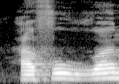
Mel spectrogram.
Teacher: کریں گے کان عفوا عفوا، عین گہرے سے ادا کریں گے، فا کو واو کے سامنے آئیں گے، واو کو اوپر تشدید زور دیں گے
